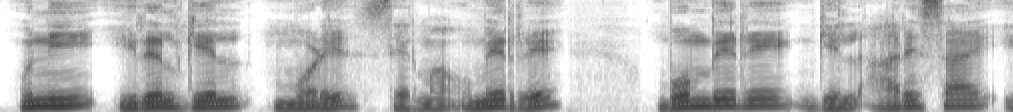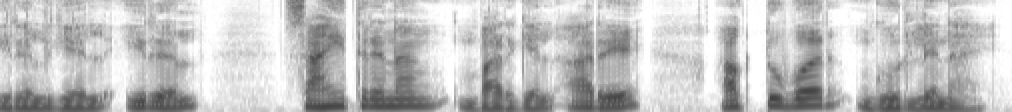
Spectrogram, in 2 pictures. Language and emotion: Santali, neutral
